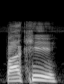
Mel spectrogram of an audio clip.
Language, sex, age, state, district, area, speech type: Bengali, male, 45-60, West Bengal, Paschim Medinipur, rural, read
